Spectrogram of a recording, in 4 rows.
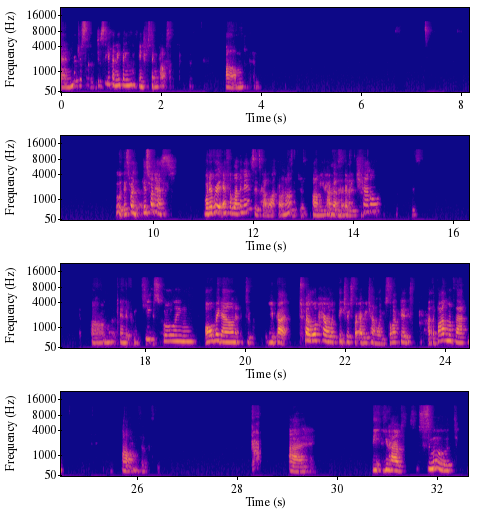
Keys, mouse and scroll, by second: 3.4-3.9 scroll up 2, 5.8-7.7 scroll up 2, 7.7-8.5 scroll up 1, 15.2 Down, 17.1-19.7 scroll up 1, 19.7-24.6 scroll up 1, 24.6-26.6 scroll up 1, 26.6-27.8 scroll up 1.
